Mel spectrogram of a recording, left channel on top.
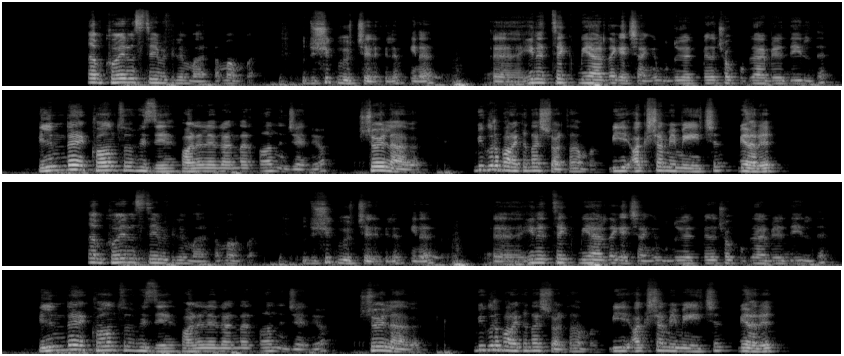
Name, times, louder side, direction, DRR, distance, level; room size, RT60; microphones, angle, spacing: voice 1, 0.9-2.4 3.0-4.3 4.9-8.2 8.8-11.6 12.0-12.6 13.1-16.1, left 3 dB, 35° left, 0.6 m, -28 dB
sound 1, 1.2-12.9, right 1 dB, 45° right, 0.6 m, -39 dB
4.0 x 2.1 x 2.3 m
head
